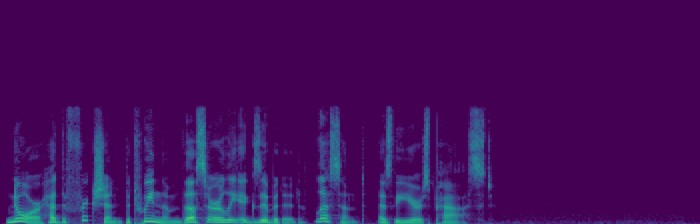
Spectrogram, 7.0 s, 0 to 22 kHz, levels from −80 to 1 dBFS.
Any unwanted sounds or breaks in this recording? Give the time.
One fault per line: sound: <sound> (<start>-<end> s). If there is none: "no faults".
no faults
